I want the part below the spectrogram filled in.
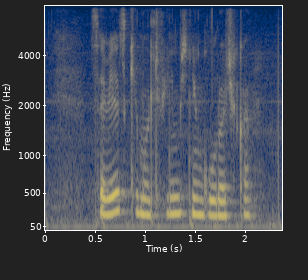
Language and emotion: Russian, neutral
